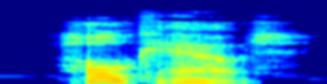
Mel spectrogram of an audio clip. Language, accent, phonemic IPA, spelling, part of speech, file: English, Australia, /hʌlk aʊt/, hulk out, verb, En-au-hulk out.ogg
- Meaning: 1. To become enraged in an imposing or intimidating manner 2. To gain significant muscle mass from exercise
